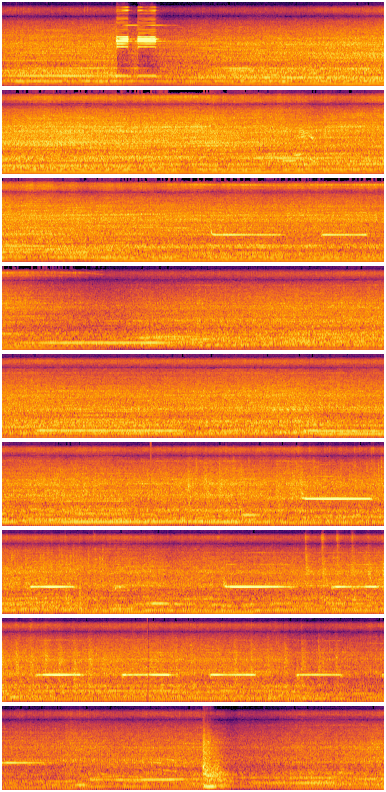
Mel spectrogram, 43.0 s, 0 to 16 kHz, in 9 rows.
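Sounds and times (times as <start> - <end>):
skid steer engine running: 0.0 - 42.9
reversing alarm beeping: 12.2 - 14.3, 27.6 - 30.4, 31.4 - 32.2, 32.8 - 38.8.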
